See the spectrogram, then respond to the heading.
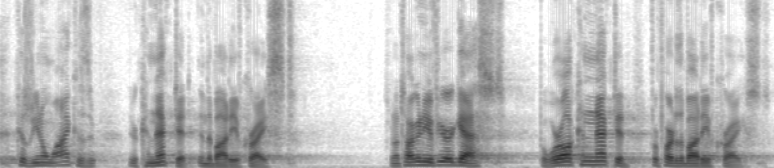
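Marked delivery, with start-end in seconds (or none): none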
